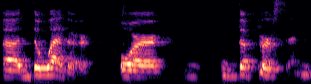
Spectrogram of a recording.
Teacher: it's not quite a TH, it's really more of a D sound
